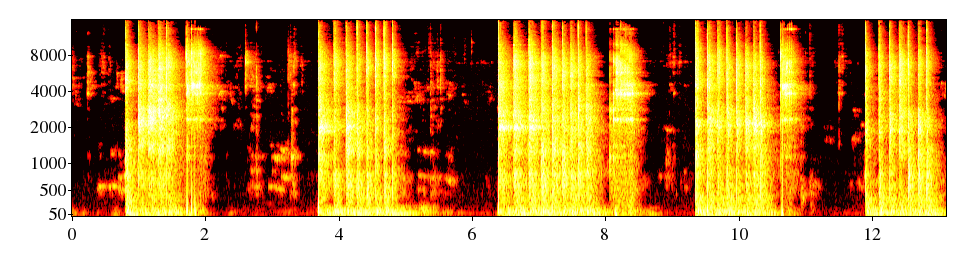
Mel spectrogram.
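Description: Quick runs of hammer blows on the laminated iron core of a ceiling-fan stator, braced against a wooden board. There are about five bursts of rapid strikes with short pauses between, and each strike has a metallic ring.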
